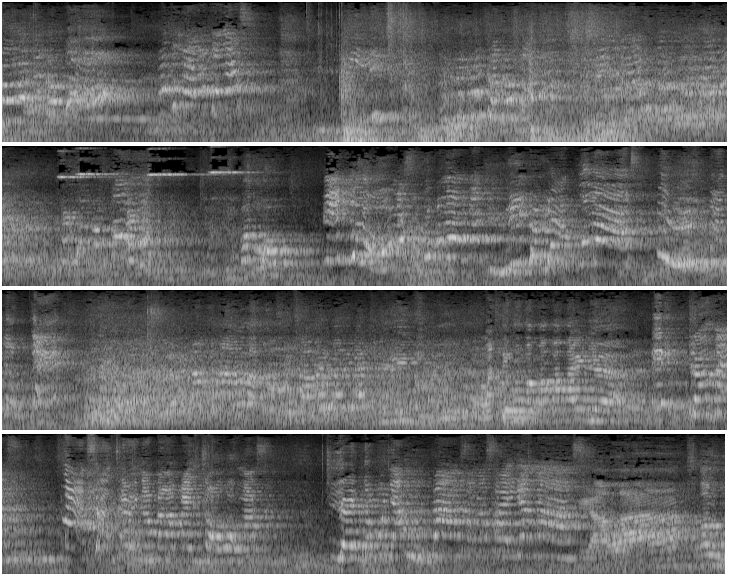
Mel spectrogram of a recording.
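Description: A woman speaks loudly with animation in a large echoing hall.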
